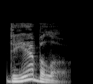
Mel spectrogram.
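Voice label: "diabolo", British English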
